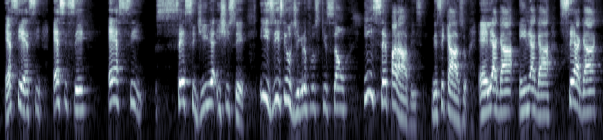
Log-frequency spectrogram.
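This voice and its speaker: A male teacher with a slightly high-pitched, pushed and bright voice gives a didactic grammar lesson. He pauses often to check whether the viewer is following, and he stretches words out slowly as he splits them into syllables.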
